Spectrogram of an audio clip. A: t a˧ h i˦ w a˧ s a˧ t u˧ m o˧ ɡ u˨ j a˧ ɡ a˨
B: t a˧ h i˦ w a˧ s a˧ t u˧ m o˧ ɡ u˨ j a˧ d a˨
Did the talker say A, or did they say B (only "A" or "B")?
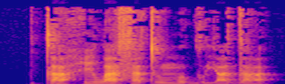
B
